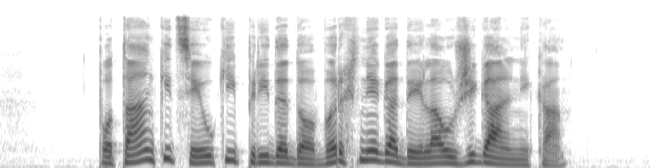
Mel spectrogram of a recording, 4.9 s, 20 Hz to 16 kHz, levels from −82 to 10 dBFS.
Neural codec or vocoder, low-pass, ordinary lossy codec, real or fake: none; 10.8 kHz; none; real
